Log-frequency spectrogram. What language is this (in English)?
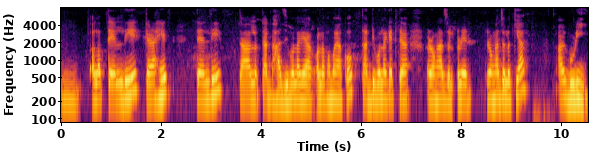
Assamese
